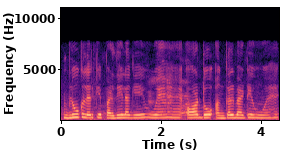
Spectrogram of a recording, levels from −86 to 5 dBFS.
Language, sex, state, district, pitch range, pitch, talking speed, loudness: Hindi, male, Madhya Pradesh, Bhopal, 270-290 Hz, 280 Hz, 180 wpm, -13 LUFS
